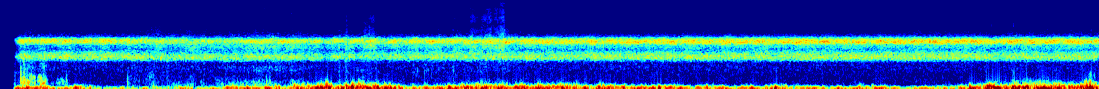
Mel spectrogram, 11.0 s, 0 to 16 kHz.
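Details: Frog chorus from rice paddies at rice-planting season, recorded 30 May 2011: a dense, unbroken wall of trilling croaks in two steady high bands, with low rumbling wind or handling noise underneath.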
